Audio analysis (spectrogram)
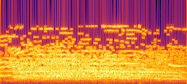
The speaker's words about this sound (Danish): Alle dem, der synes, at det der med at drille rødhåret, det er en rigtig dårlig idé, de råber. Og alle dem, der synes, det er fedt, og det må vi godt i dag, de råber, ja!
